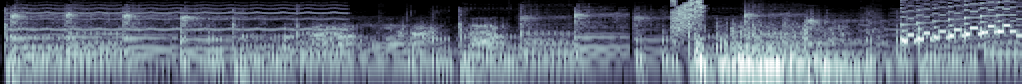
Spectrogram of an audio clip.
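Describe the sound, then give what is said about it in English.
Zombies exploding when shot in an old zombie video game, with crunchy crashing bursts over busy, tonal game music. A few louder smashes stand out near the end. “you shoot them and they explode and their skulls bounce for a second before disappearing. It's not as gruesome as some of the other ones. It just sounds like this.”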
